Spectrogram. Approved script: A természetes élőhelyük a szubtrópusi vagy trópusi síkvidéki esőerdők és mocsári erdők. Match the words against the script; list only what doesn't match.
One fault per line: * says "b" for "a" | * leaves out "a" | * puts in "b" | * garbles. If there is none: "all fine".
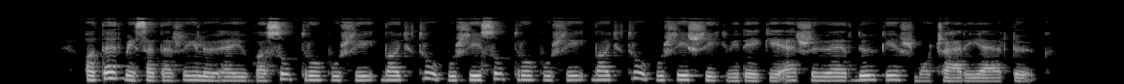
* puts in "szubtrópusi vagy trópusi"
